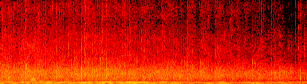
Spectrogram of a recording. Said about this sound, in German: Lass uns Gott und diesen Leuten Applaus geben.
